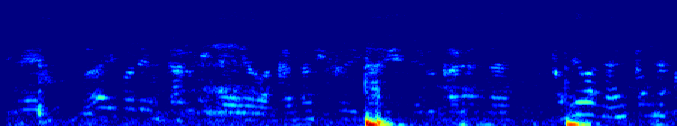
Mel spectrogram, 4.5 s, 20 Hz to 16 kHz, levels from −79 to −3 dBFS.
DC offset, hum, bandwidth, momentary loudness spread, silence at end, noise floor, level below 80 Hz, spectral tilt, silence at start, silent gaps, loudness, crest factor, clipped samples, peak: under 0.1%; none; 4.1 kHz; 13 LU; 0.6 s; -60 dBFS; -30 dBFS; -8.5 dB/octave; 2.45 s; none; -24 LUFS; 24 dB; under 0.1%; -4 dBFS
